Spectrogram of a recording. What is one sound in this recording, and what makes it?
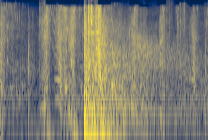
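A rifle fires a single loud, echoing shot.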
